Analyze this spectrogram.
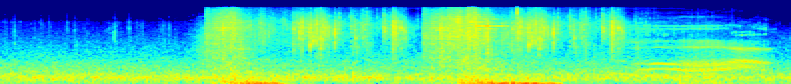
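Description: A sword strikes with heavy thuds.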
